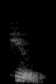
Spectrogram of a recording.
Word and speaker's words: Pugh: Pugh, is that how you say it, Pugh? Let's see. Pugh.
